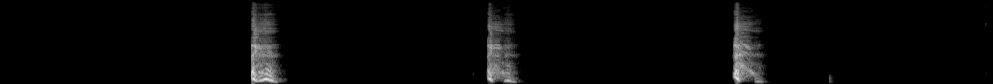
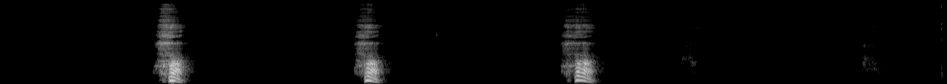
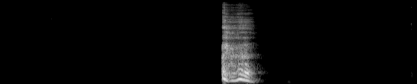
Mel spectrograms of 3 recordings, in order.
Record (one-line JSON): {"three_cough_length": "9.9 s", "three_cough_amplitude": 32767, "three_cough_signal_mean_std_ratio": 0.18, "exhalation_length": "9.5 s", "exhalation_amplitude": 32768, "exhalation_signal_mean_std_ratio": 0.18, "cough_length": "4.2 s", "cough_amplitude": 32768, "cough_signal_mean_std_ratio": 0.21, "survey_phase": "beta (2021-08-13 to 2022-03-07)", "age": "65+", "gender": "Male", "wearing_mask": "No", "symptom_none": true, "smoker_status": "Never smoked", "respiratory_condition_asthma": false, "respiratory_condition_other": false, "recruitment_source": "REACT", "submission_delay": "1 day", "covid_test_result": "Negative", "covid_test_method": "RT-qPCR"}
